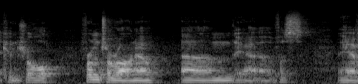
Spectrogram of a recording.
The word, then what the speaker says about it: CNTRL: that was control again cntrl is how they spell it said control from Toronto yeah they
